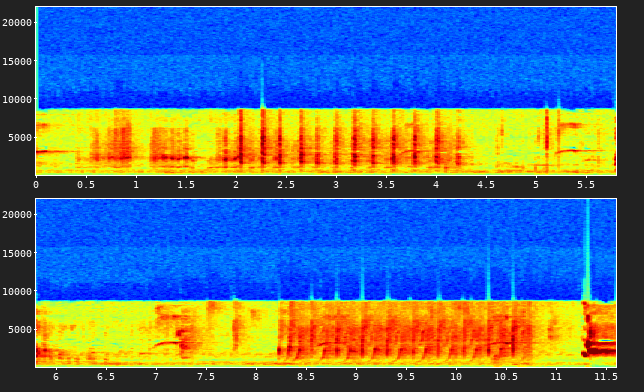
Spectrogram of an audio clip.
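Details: Mimicking lyrebird copies other birds and laser-gun noises, giving rapid runs of sharp, clicking pulses in trains, interspersed with short falling whistles and a louder burst of repeated clicks near the end.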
